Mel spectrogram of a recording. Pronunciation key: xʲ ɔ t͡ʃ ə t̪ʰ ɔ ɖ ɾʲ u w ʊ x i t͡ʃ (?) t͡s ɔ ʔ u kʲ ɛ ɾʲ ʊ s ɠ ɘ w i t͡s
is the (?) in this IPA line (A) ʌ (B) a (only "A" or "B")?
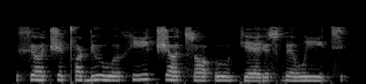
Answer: A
